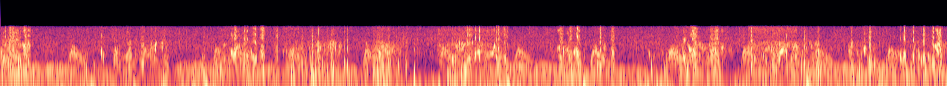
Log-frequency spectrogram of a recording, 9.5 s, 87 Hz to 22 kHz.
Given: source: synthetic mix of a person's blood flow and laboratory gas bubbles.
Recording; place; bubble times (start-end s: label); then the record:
Doppler ultrasound of blood flow; subclavian vein
0.00-0.33 s: bubbles
0.81-1.07 s: bubbles
1.10-1.46 s: bubbles
1.49-1.70 s: bubbles
2.00-2.08 s: bubbles
2.14-2.67 s: bubbles
2.73-2.77 s: bubbles
2.83-3.52 s: bubbles
3.64-4.09 s: bubbles
4.36-5.09 s: bubbles
5.46-5.85 s: bubbles
5.93-6.17 s: bubbles
6.45-6.71 s: bubbles
6.74-7.32 s: bubbles
7.47-8.23 s: bubbles
8.47-8.80 s: bubbles
8.96-9.47 s: bubbles
From the record:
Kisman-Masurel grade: 342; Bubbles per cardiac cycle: rolling drumbeat, 9 or more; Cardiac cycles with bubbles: 100%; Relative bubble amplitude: moderate (0.250 to 0.450); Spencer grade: 3 (all of the cardiac periods contain showers or single bubble signals, but not dominating or overriding the cardiac motion signals); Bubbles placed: anywhere in the cardiac cycle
